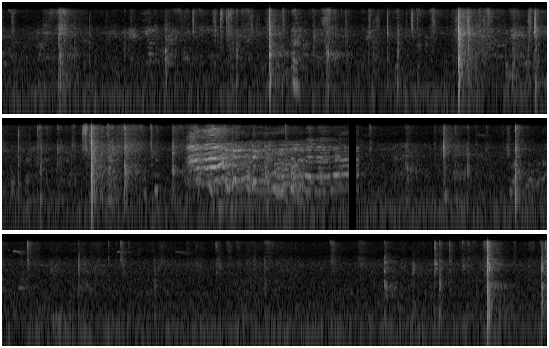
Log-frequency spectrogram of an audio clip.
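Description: A tennis racket strikes a ball.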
